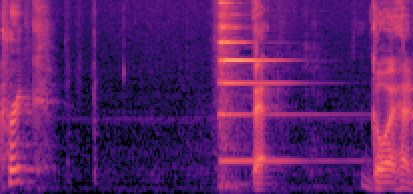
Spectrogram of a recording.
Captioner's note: bell ringing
